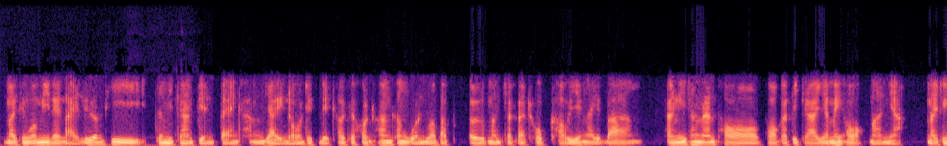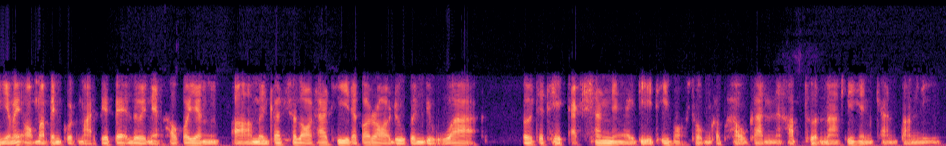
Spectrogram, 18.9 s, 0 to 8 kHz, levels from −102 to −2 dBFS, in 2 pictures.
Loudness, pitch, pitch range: -19 LUFS, 95 Hz, 80-105 Hz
